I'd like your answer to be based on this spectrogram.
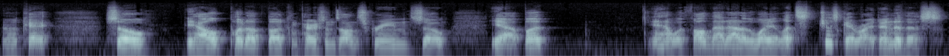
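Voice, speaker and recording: A man's voice: lowish voice, a little slow. A young man with a congested, stuffy voice from allergies, casually reviewing an action figure and rambling with lots of fillers. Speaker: toy reviewer, channel host.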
